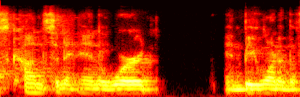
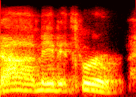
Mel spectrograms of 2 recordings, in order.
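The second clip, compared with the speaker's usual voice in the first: higher-pitched cry of playful relief; mock celebration; 7 semitones higher than usual. Teacher voicing a student finishing the drill, mock celebration. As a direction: celebrate getting to the end, playfully. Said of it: "so you could celebrate".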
